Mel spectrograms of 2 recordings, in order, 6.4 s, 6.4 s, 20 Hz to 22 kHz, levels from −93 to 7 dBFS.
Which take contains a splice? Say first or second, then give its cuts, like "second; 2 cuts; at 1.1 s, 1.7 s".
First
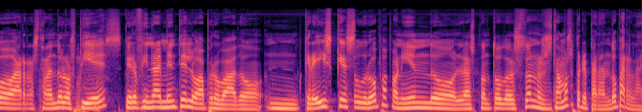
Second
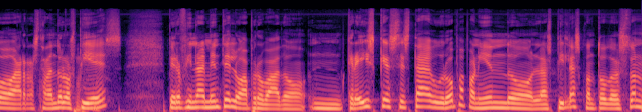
first; 3 cuts; at 1.2 s, 3.5 s, 4.8 s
